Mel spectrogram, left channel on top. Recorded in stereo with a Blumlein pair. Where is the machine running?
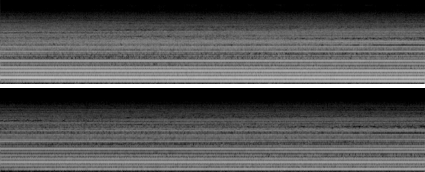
50° left, 1.5 m.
